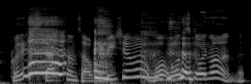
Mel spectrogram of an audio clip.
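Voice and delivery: high, loud and laughing in confusion; a bewildered laughing outburst; baffled, laughing. Retold or imitated. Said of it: "and I was like".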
